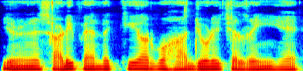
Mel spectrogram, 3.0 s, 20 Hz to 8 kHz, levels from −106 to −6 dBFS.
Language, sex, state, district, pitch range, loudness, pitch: Hindi, male, Jharkhand, Ranchi, 115-120 Hz, -15 LUFS, 115 Hz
